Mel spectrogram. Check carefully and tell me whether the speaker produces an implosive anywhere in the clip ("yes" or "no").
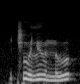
no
